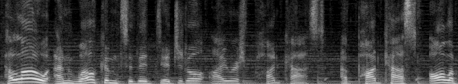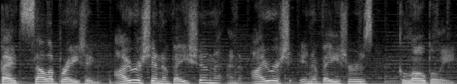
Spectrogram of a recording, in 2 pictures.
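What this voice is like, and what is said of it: Congested, slightly hoarse voice. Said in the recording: “You may hear it in my voice. I'm recovering from a little bit of a cold at the moment ... I don't sound like this.”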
